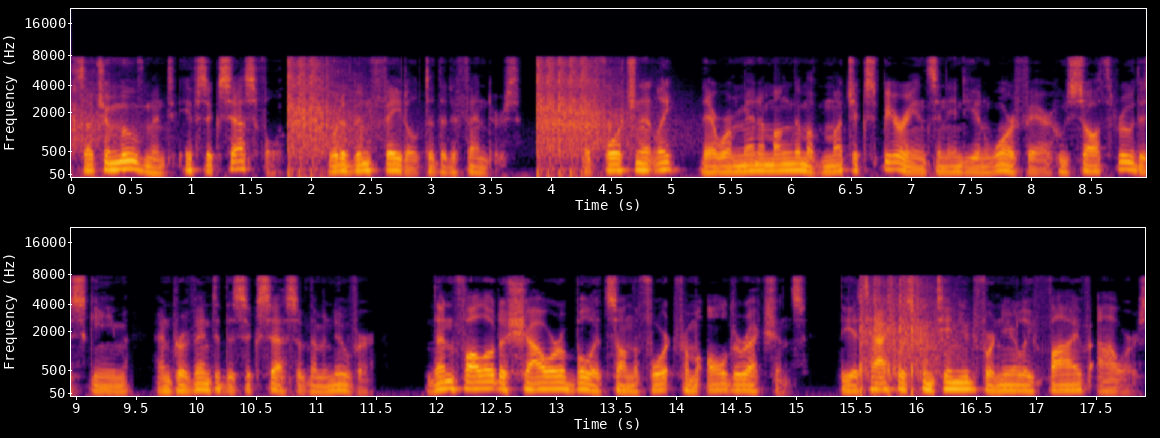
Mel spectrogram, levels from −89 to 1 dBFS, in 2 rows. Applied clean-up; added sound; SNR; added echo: none; Gunshot, gunfire; 14 dB; none.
